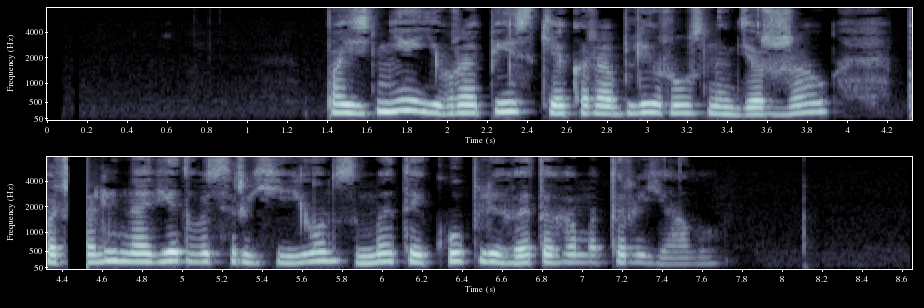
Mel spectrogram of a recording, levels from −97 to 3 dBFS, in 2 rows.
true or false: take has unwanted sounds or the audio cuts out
true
